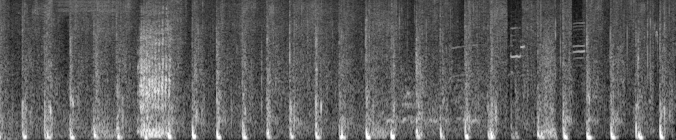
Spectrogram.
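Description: A horse's hooves thud in a quick, steady rhythm on dry ground.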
